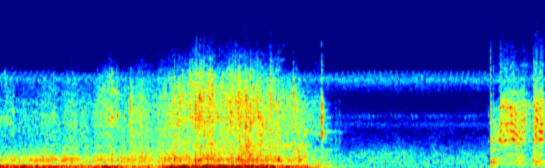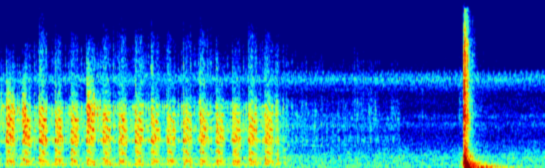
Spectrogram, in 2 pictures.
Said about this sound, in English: I held the steering wheel tight and kept driving until I couldn't drive anymore. Halfway to Nashville, my beautiful blue Ford truck started smoking and squealing.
